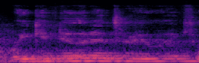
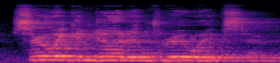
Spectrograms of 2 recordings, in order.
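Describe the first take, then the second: First: Said in the usual way. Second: Loud crisp soldier's reply; loud military answer. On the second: Retold or imitated. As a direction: bark it out like a general reporting. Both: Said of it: "say it one more time".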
